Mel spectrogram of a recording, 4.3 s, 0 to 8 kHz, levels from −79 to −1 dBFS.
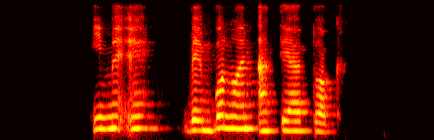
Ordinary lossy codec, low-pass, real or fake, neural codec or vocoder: Opus, 16 kbps; 7.2 kHz; fake; codec, 16 kHz in and 24 kHz out, 2.2 kbps, FireRedTTS-2 codec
